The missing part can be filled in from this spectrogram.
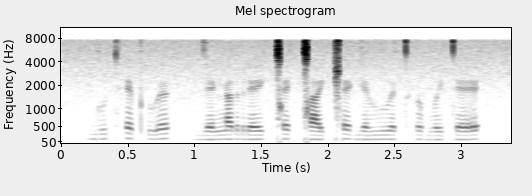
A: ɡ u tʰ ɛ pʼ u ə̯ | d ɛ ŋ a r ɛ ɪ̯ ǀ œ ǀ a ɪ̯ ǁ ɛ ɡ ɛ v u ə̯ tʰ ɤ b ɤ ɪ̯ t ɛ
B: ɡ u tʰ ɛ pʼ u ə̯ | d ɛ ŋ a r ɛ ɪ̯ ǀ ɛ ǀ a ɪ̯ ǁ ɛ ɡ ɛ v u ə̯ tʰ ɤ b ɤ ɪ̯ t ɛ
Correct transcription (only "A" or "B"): B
